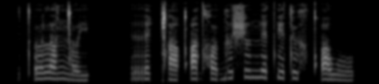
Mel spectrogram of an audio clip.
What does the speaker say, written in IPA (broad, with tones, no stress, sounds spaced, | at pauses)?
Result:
tʼ ɵ˧˥ l ɐ˧˥ ŋ͡ǀ ɵ˩ j | r e˧˥ ǁ a˩˧ qʼ a˥ d χ ɵ˩˧ ɡ ɨ˥ ʃ ɨ˥ ŋ e˥ t ɾʲ e˧˥ t ʉ˩˧ x qʼ o˧ w u˩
